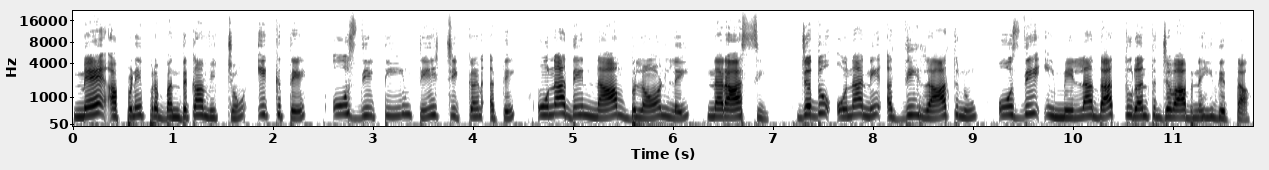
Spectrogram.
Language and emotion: Punjabi, angry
